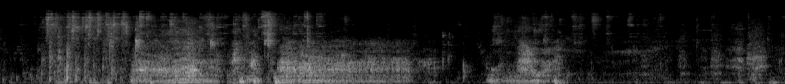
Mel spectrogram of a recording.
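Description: A dog named Radar growls in rough, rumbling bursts mixed with heavy panting breaths, fairly loud and continuous for several seconds with a few short pauses, and no one talking.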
